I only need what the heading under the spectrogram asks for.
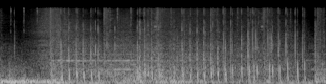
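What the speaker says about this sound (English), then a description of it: "Only to be fired at with automatic weapons by invading enemy troops." Automatic weapons fire on invading enemy troops at civilian protesters in the streets: rapid bursts of loud, close gunfire rattle continuously, with volleys overlapping and echoing throughout.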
